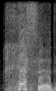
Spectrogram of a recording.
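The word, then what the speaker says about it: chesed (חֶסֶד): One person defined this Hebrew word that is pronounced chesed, and you got to have that ch sound, that chesed.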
